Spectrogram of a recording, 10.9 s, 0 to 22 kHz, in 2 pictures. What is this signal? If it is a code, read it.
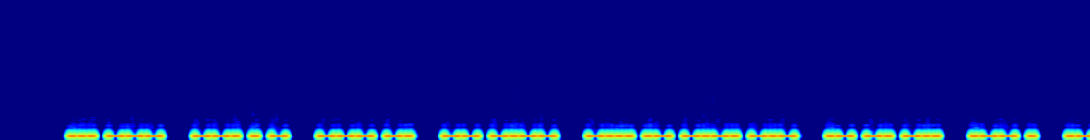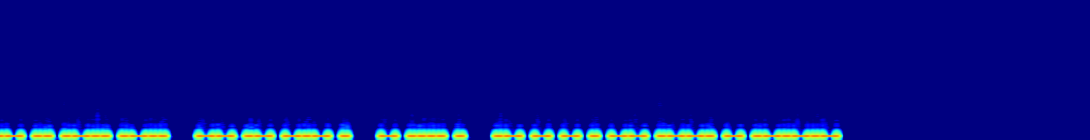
Morse code, heard as a keyed tone, about 50 wpm, 700 Hz. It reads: SO GET ON MY BACK AND WE WILL MAKE THE ATTEMPT.
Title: Sentences from Top 1000 Words 50wpm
